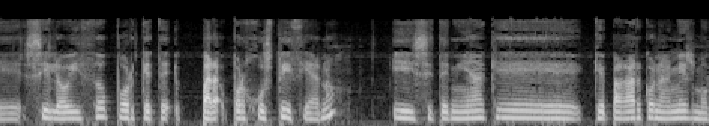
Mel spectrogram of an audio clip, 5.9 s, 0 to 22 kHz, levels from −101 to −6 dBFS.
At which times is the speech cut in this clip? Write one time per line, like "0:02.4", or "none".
0:01.5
